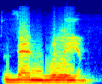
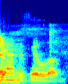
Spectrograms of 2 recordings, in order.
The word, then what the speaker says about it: Jan Willem: a post meeting with Van William. Is it Jan William or Van William? Van William. I'm pronouncing it Jan Willem. Jan Willem. Because a J in German is a Y sound, Evan.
